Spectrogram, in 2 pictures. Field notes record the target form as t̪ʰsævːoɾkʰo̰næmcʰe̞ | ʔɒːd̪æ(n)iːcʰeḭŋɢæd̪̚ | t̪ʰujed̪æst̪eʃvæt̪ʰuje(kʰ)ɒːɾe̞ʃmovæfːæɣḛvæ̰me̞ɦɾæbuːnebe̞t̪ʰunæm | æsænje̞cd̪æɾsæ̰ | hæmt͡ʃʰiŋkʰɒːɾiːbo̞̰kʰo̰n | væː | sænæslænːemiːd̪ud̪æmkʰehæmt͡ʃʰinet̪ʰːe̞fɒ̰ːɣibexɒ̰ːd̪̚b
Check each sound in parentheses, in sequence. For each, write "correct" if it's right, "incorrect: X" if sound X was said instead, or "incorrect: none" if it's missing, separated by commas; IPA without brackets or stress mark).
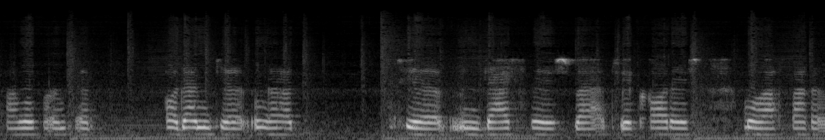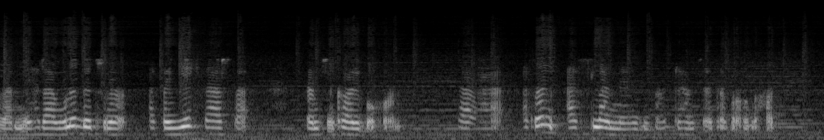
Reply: incorrect: m, correct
